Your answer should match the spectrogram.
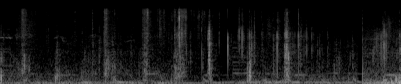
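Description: Footsteps crunching on a gravel path, irregular steps over a low rumble, breaking off suddenly near the end.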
